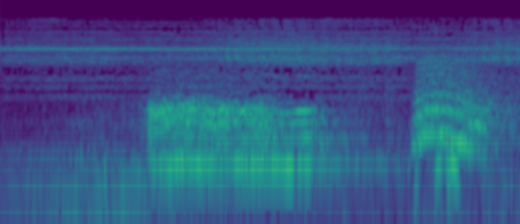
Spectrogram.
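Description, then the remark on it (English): A family of elephants drinking together at a marsh in the Central African Republic gives a long, loud, groaning call followed by a shorter rumbling cry, over a steady high insect-like hum. “This is what it sounds like when a family of elephants drinks together from a marsh in the Central African Republic.”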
